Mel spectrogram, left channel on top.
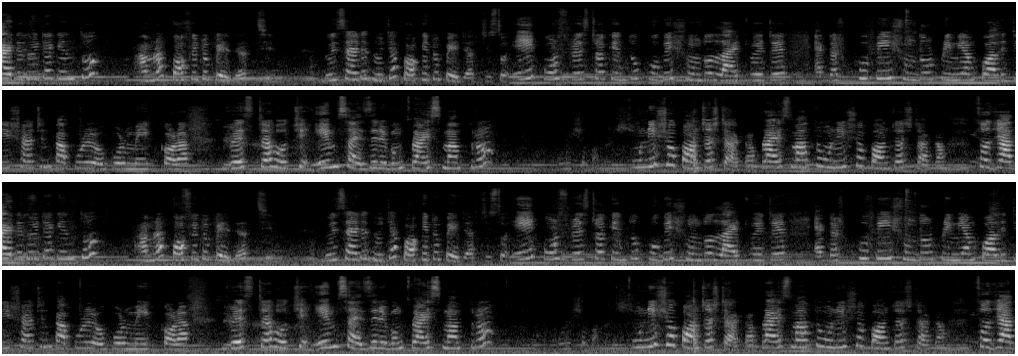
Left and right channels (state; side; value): noise; right; rumble, 15 dB below the sound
